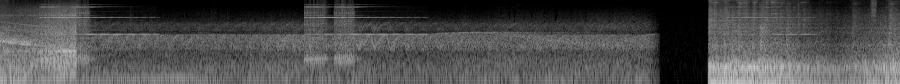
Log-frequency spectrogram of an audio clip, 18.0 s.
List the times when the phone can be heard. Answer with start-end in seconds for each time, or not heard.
0.8-3.2, 6.0-8.6, 14.5-16.4.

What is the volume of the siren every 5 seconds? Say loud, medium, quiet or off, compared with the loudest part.
loud, medium, medium, off.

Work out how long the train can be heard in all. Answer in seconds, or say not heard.
5 s.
